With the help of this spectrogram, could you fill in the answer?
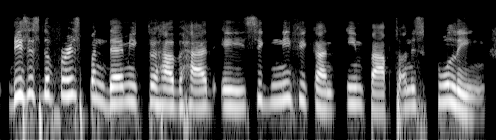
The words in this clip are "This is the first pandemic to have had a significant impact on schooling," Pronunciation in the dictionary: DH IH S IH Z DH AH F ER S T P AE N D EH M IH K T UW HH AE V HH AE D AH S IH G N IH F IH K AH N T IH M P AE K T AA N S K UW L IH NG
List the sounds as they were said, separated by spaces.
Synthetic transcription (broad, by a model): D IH S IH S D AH F ER S T P AE N D EH M IH K T UW HH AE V HH AE D AH S IH G N IH F IH K AH N T IH M P AE K T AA N S K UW L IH NG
